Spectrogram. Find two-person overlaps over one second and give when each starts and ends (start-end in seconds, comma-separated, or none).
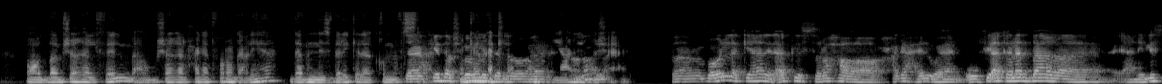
4.0-6.1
